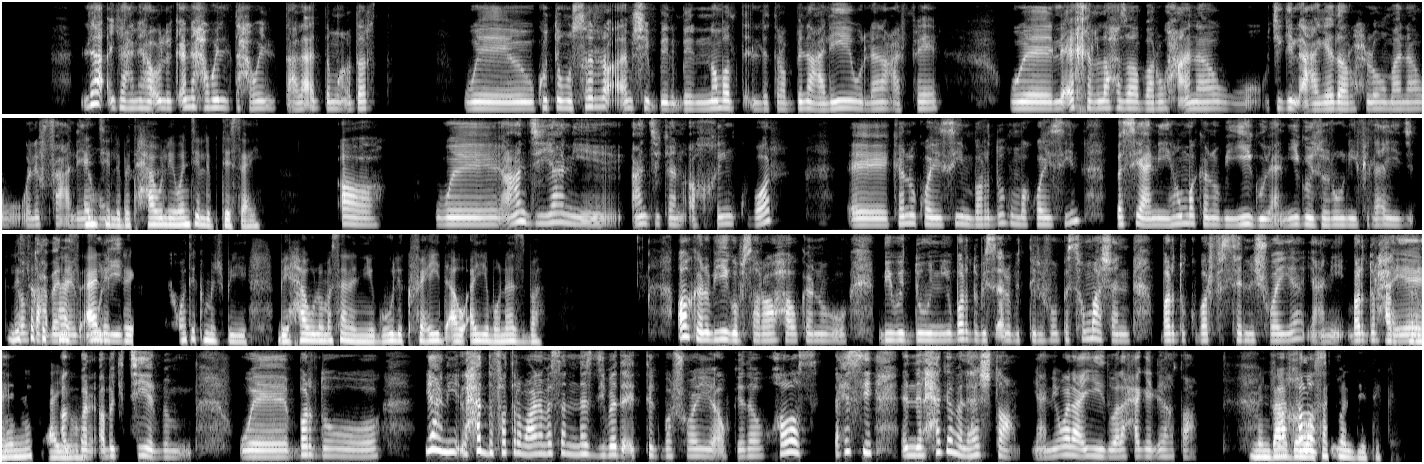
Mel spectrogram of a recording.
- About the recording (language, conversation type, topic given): Arabic, podcast, إزاي اتغيّرت علاقتك بأهلك مع مرور السنين؟
- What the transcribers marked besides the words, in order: none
